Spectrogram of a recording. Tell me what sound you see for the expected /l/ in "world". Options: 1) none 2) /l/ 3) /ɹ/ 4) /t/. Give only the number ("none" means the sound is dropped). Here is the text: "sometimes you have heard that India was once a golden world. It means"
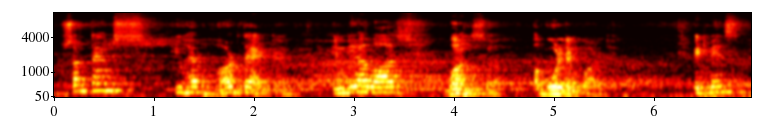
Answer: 1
